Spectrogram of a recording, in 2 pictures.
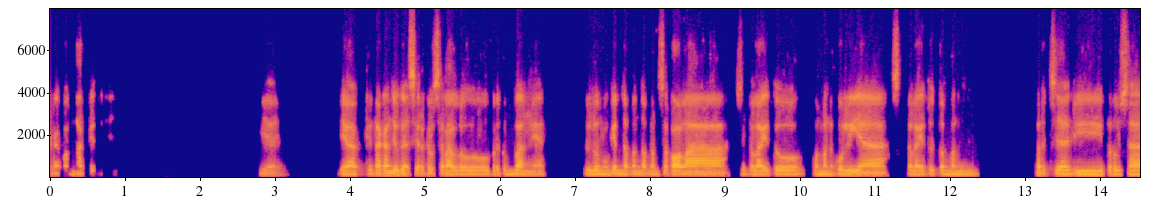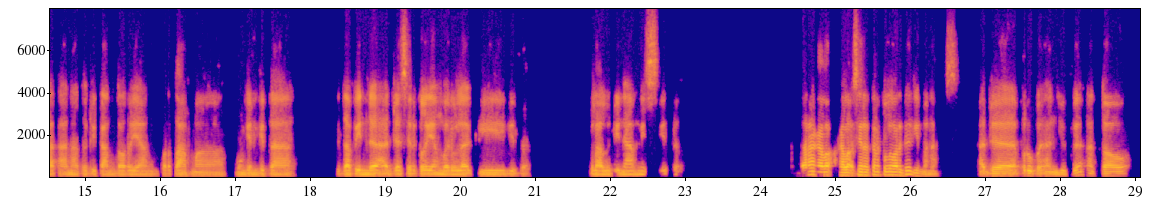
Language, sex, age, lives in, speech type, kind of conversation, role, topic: Indonesian, male, 45-49, Indonesia, conversation, unstructured, none, Bagaimana Anda memutuskan apakah akan menghabiskan waktu dengan teman atau keluarga?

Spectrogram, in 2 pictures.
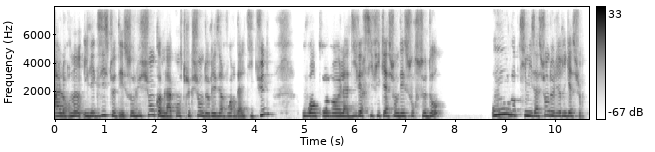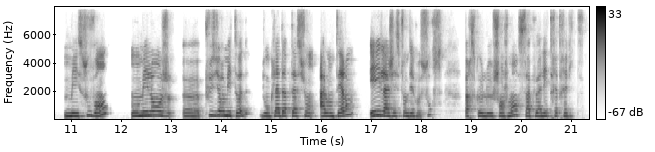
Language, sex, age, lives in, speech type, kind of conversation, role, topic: French, female, 35-39, France, read, expert-assistant, expert, Les paysages formés par les glaciers sont-ils plus spectaculaires que ceux façonnés par les rivières ?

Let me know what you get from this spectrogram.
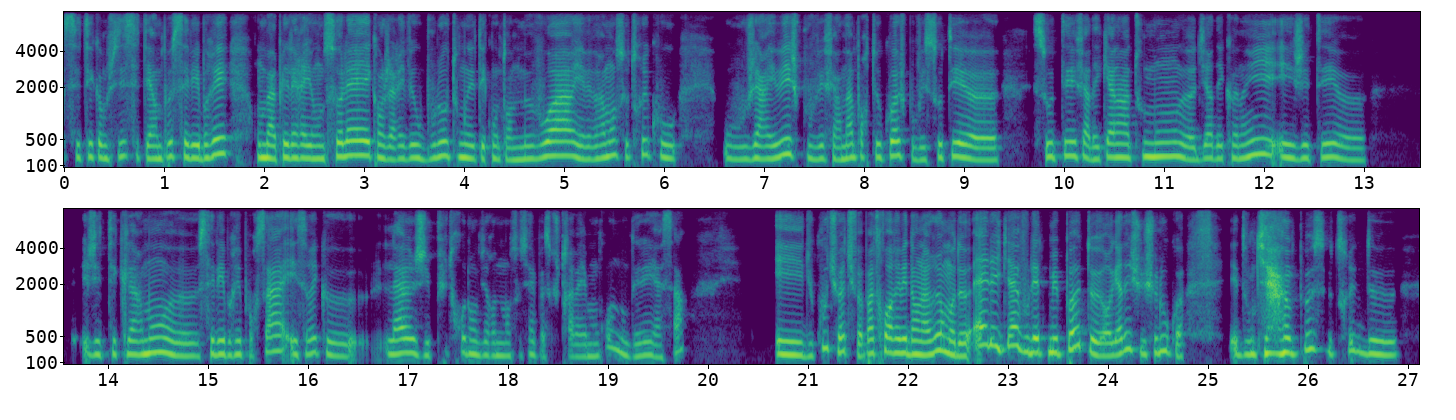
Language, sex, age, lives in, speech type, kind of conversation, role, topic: French, female, 30-34, France, conversation, advice, user, Comment rester moi-même quand la pression sociale me pousse à changer ?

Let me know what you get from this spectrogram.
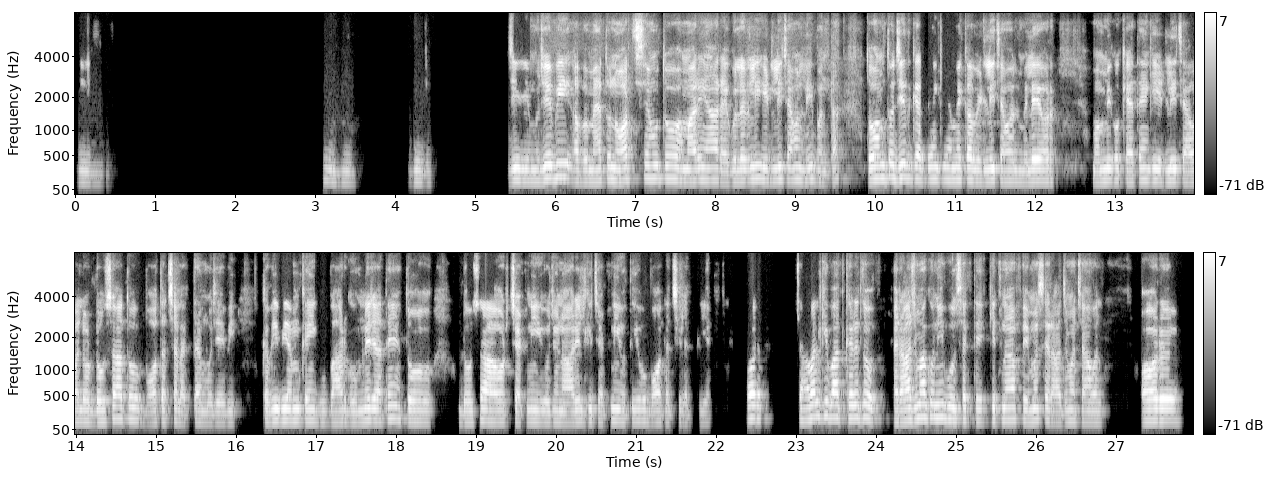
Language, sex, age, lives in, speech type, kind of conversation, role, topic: Hindi, male, 20-24, India, conversation, unstructured, none, आपको कौन-सा खाना सबसे ज़्यादा पसंद है और क्यों?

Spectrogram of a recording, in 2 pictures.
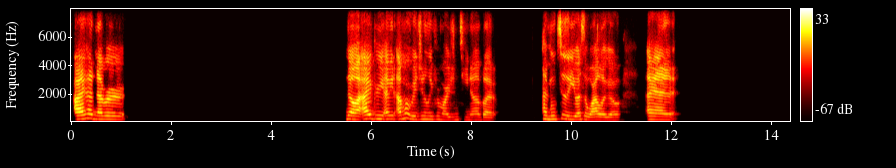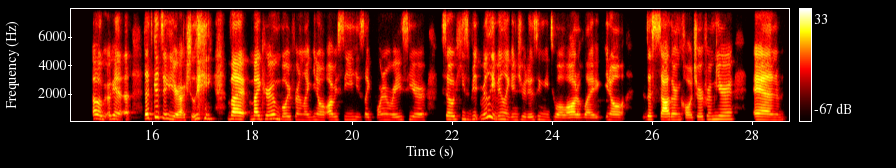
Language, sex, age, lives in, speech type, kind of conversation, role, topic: English, female, 18-19, United States, conversation, unstructured, none, Which do you prefer, sweet snacks or salty snacks, and why?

